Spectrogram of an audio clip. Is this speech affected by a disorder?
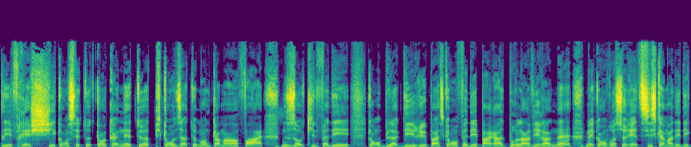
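No.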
